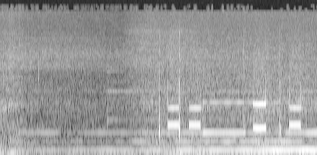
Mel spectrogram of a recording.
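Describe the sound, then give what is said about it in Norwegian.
Several short keypad tones beeping in quick, slightly uneven succession as the phone number of a district court is dialed, over a steady low hum, with no one talking. “Martin taster nummeret til tingretten.”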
